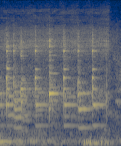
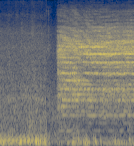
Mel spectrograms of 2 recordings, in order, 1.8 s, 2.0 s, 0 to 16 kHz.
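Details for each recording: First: Samsung Galaxy A10s loudspeaker since a software update, ringtone playing even at reduced volume: harsh crackly melody with buzzy breakup on each note; ringer and board already swapped without fixing the distortion. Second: Samsung Galaxy A10s phone speaker after flashing a downgrade firmware to fix distorted over-loud audio: ringtone plays bright, loud and clean with no crackle, rattle or buzz.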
